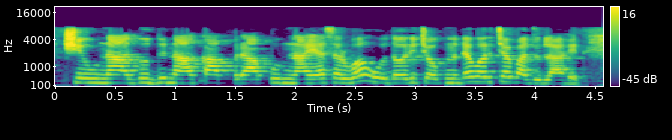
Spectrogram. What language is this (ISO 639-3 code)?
mar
